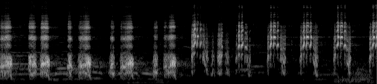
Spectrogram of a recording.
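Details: Male chukar calling: a loud, fast series of harsh clucking notes, about three per second, uneven in spacing, some paired and some single, growing sharper and higher toward the end.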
